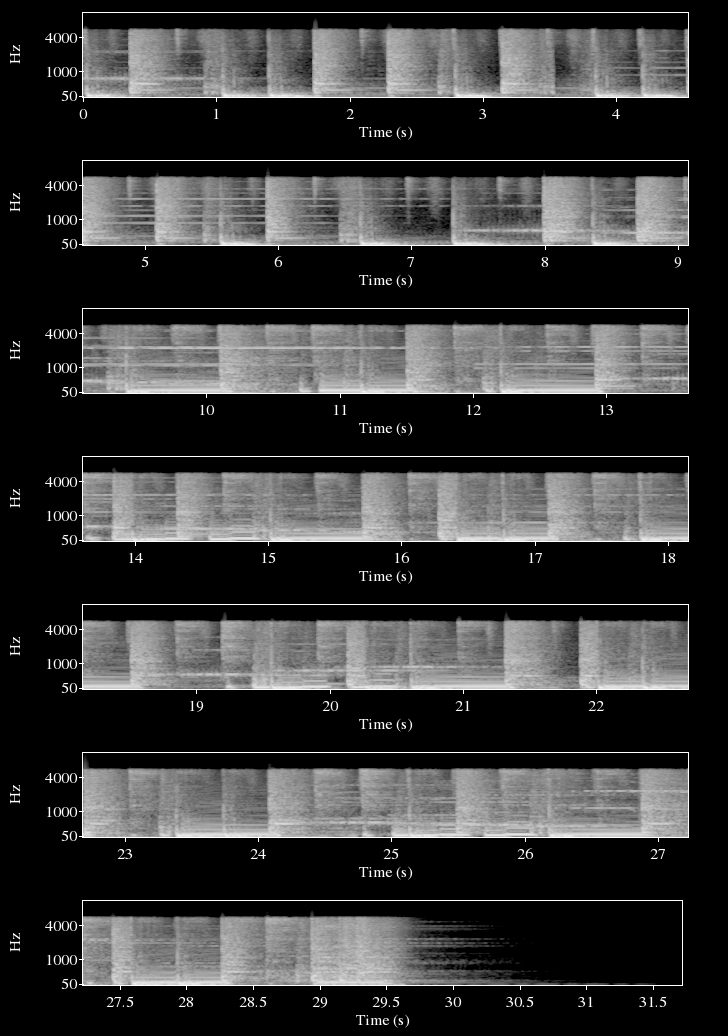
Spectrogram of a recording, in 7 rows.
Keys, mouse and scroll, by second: 0.1 click, 0.7 l, 0.8 l, 1.0 Return, 1.2 Return, 1.4 l, 1.5 Return, 1.8 Return, 2.5 Return, 3.8 ', 5.5 click, 5.6 click, 5.8 click, 5.8 click, 10.6 click, 10.7 click, 10.8 click, 10.9 click, 11.1 click, 11.3 click, 11.5 click, 11.6 click, 11.8 click, 13.7 click, 14.6 click, 14.8 click, 16.2 click, 21.5 click, 21.8 click, 24.3 click, 24.5 click, 24.7 click, 24.8 click, 25.0 click, 27.7 click, 28.0 click, 28.3 click, 28.4 click, 28.5 click, 28.6 click, 28.8 click, 29.0 click, 29.2 click, 29.3 click, 29.5 click, 29.6 click.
